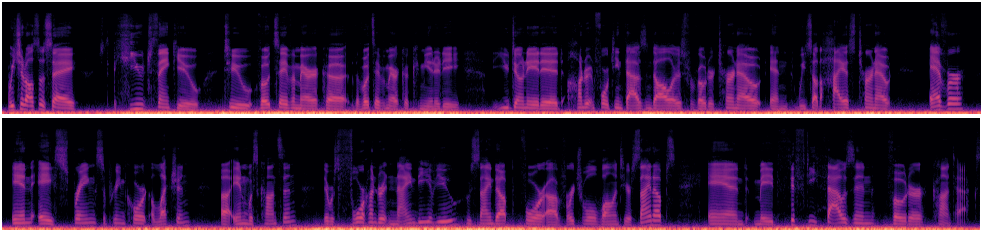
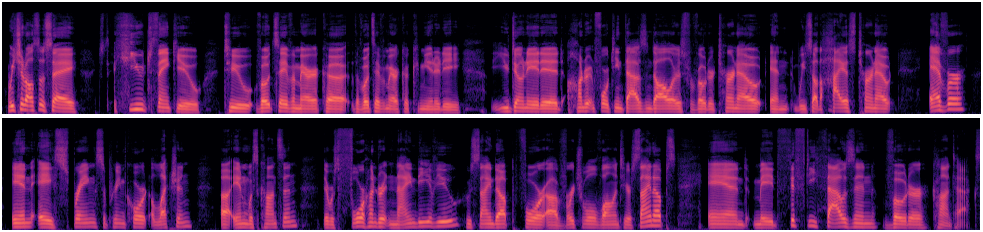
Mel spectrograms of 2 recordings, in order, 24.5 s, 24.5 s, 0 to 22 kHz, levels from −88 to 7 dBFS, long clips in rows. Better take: second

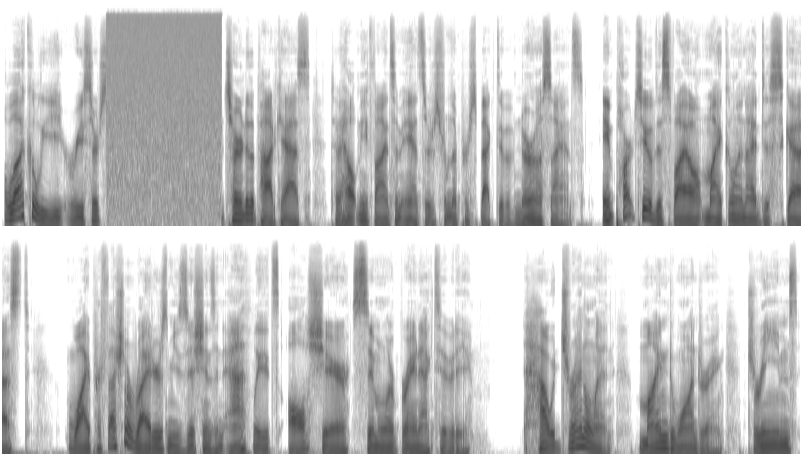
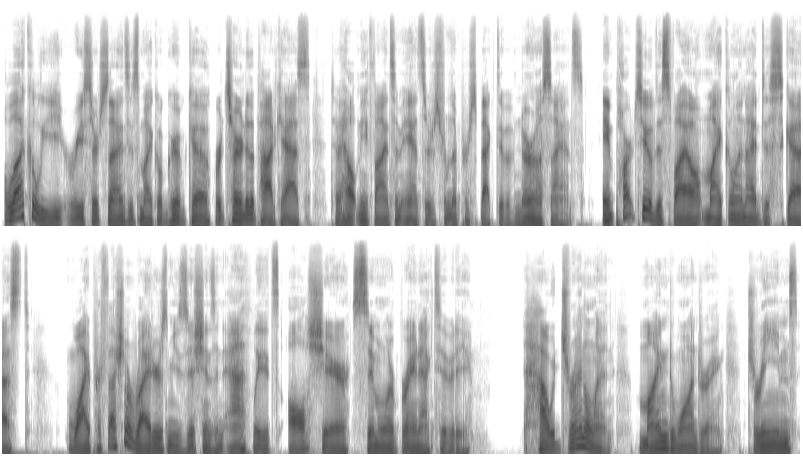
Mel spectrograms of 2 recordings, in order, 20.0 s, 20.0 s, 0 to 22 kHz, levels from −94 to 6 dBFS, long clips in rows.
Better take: second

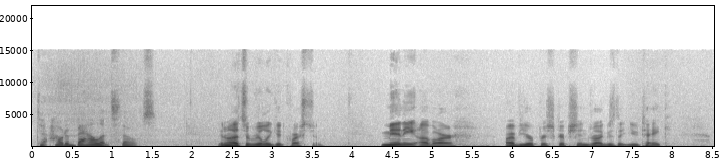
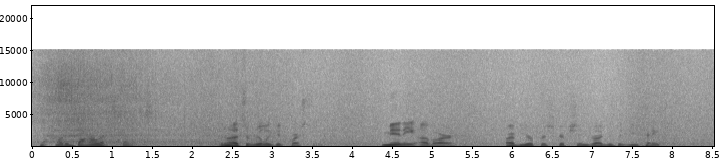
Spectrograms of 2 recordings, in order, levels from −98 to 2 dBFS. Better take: first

